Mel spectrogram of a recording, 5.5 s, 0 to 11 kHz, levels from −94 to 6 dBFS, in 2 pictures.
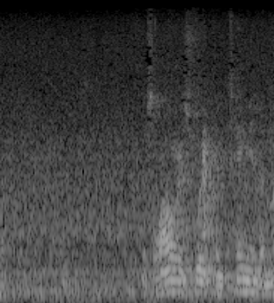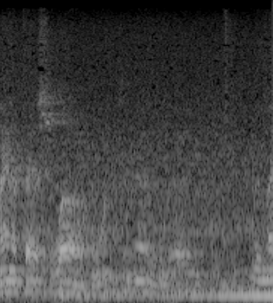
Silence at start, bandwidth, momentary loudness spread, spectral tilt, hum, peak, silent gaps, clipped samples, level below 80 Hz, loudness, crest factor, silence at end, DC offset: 0 s; 10 kHz; 13 LU; -7 dB/octave; none; -18 dBFS; none; under 0.1%; -48 dBFS; -36 LUFS; 16 dB; 0 s; under 0.1%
